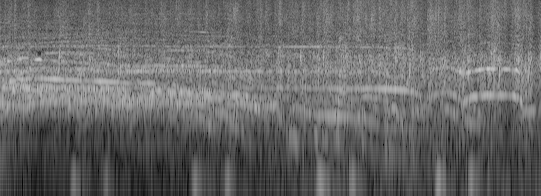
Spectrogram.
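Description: A crowd erupts in loud, sustained screaming and cheering, with high whoops and shouts soaring over steady applause for the whole stretch.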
